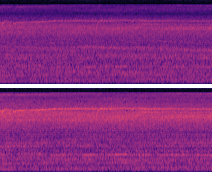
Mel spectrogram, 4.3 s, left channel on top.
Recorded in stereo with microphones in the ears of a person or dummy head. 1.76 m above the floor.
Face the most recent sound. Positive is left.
turn(degrees=-20)  # may be behind; listen again after turning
